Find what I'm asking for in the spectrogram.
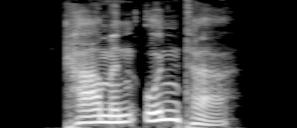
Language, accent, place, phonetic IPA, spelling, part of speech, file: German, Germany, Berlin, [ˌkaːmən ˈʊntɐ], kamen unter, verb, De-kamen unter.ogg
- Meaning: first/third-person plural preterite of unterkommen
